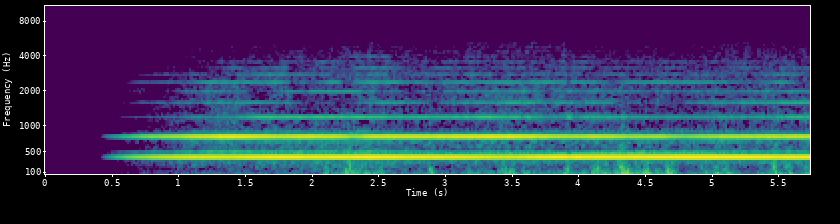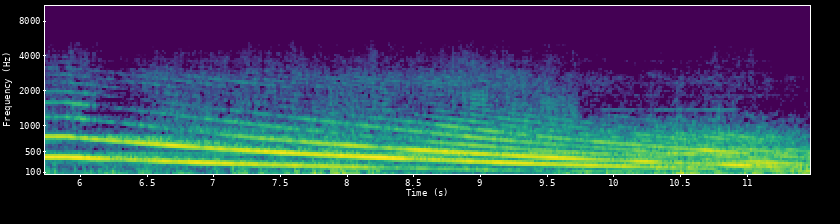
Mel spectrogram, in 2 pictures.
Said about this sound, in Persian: هر سال به مدت 2 دقیقه این آژیر در سرتاسر اسرائیل به صدا در می آید و مردم با شنیدن آن در هر جا که هستند به احترام می ایستند. به احترام میلیون ها یهودی که در طول جنگ جهانی دوم توسط نازی ها کشته شدند.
